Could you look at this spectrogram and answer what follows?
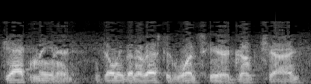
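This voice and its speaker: An actor playing a terse police sergeant who narrates the case in a clipped, matter-of-fact way, in a 1950s radio crime drama. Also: male voice, low voice, level tone, moderate pace, pushed and bright, a little hiss or hum. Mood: reporting. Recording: dull old radio broadcast with music.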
